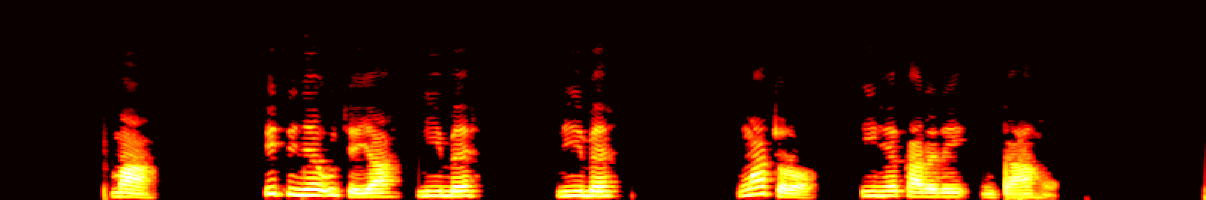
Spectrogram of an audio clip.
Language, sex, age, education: Igbo, male, 30-45, tertiary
